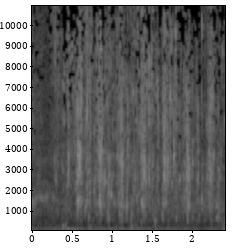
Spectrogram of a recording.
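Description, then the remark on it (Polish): Acid sloshes inside a wet car battery, with continuous irregular splashing and gurgling at a steady moderate level. No voices are heard. “Ja nawet nie wiedziałam, że one tak chlupoczą.”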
